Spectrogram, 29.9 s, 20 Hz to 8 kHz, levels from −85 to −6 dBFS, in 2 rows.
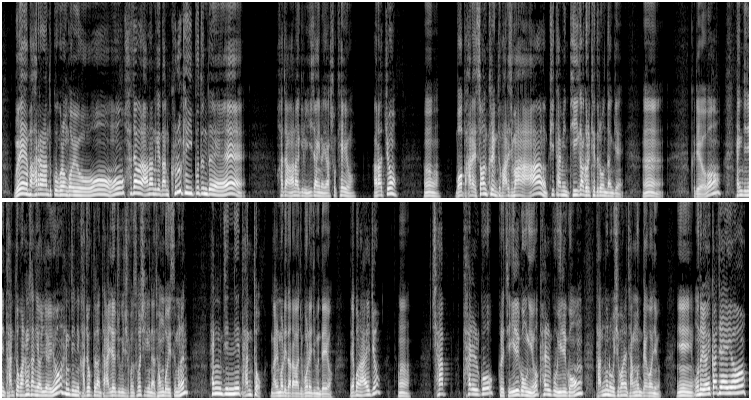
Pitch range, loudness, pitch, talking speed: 130-195 Hz, -15 LUFS, 155 Hz, 305 characters per minute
